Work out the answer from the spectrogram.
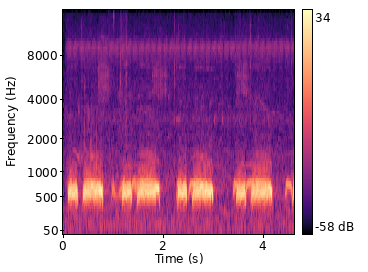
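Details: Spotted dove (cu gáy) giving its cooing call to rouse other doves: deep, rough coos grouped in pairs, a short note then a longer one, repeated about once a second, with a faint steady high hiss behind.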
